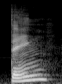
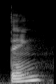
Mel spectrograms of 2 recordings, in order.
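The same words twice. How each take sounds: First: "Ding" louder and higher with a rising tune, the guy's wrong version; imitating mispronunciation. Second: "Ding" with a rising question tune, a mock Ecuadorian guy's try at "Tim"; imitating mispronunciation. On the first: The guy repeating the name wrong, louder mock rising. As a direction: throw back the guy's confident wrong "Ding". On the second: Mimicking the Ecuadorian guy who can't say Tim, mild rising mock. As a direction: echo the guy's rising "Ding" as if he's unsure. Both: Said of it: "could not pronounce my name".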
